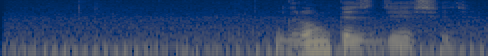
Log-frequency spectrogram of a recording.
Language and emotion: Russian, neutral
